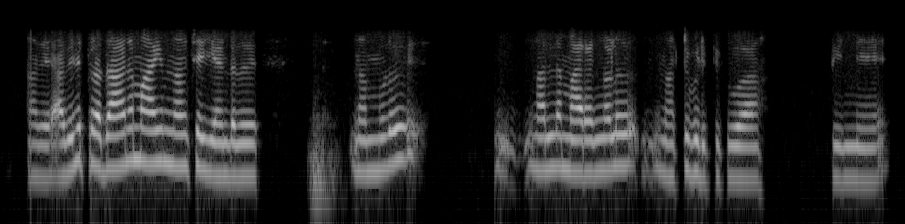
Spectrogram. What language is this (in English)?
Malayalam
